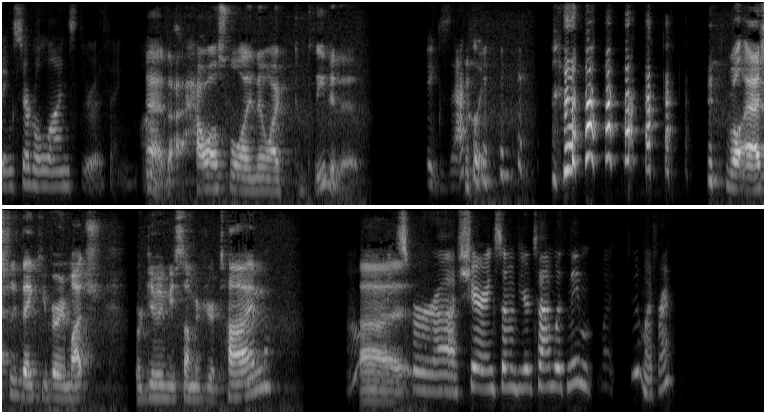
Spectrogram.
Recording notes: Caution: widely variable audio quality in this one.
